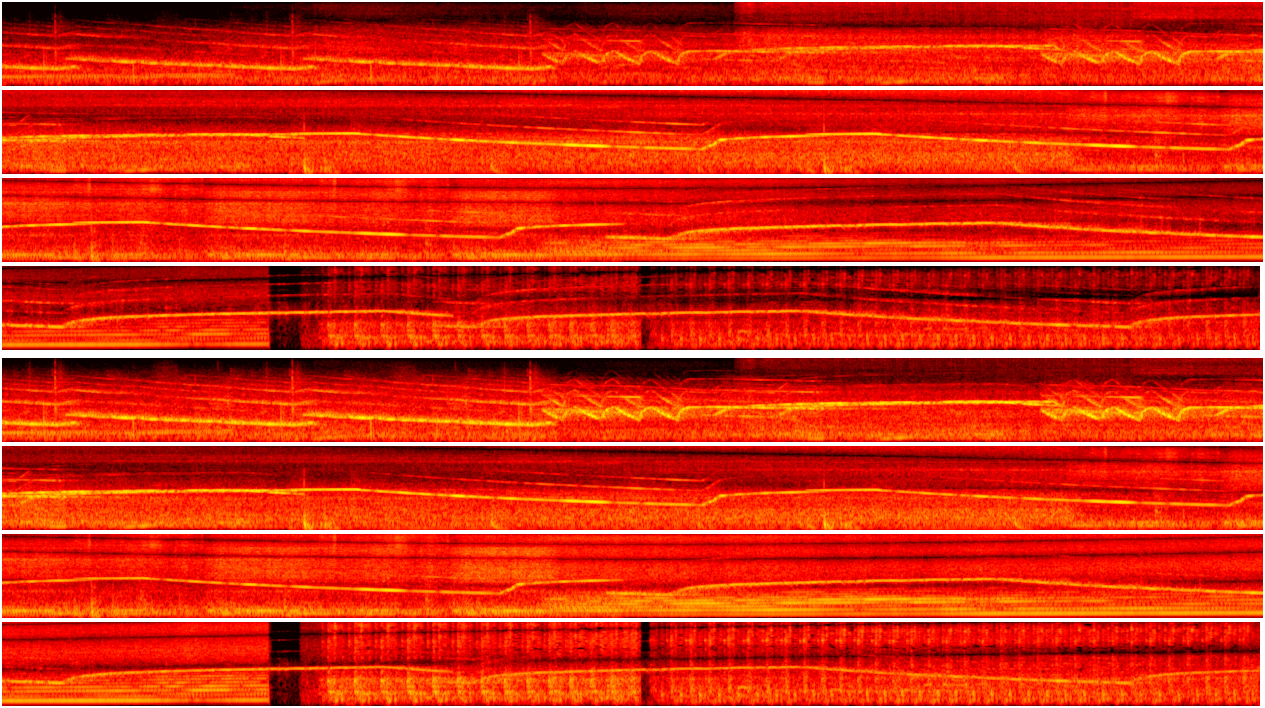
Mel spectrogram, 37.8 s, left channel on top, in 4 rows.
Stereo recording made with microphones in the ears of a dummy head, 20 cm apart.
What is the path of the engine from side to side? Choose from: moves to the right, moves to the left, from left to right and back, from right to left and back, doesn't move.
moves to the right.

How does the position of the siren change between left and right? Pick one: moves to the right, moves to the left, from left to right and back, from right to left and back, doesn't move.
moves to the left.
